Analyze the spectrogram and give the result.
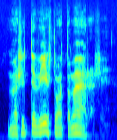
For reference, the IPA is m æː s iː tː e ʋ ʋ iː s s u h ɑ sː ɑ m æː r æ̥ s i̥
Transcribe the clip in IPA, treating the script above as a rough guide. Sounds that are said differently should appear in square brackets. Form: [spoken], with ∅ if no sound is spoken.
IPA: m [æ] s [i] tː e ʋ ʋ iː s [t] u h ɑ [tː] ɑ m æː r æ̥ s i̥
